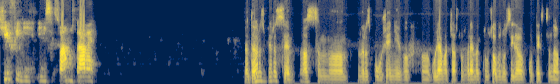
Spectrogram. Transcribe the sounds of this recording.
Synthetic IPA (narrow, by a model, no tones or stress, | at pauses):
xifiliiisɛksualˠnozd̪ɾavɛ | d̪aɾəzbiɾəsɛasːɤmnɐɾəspolˠoʒɛniɛvəfɡolʲamət͡ʃast̪ot̪vɾɛmɛt̪oːsɔbɛnosɛɡavəfkont̪ɛkst̪ənɐ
